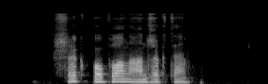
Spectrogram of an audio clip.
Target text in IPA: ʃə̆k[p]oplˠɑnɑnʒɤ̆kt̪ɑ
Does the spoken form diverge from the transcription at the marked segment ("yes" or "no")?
no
